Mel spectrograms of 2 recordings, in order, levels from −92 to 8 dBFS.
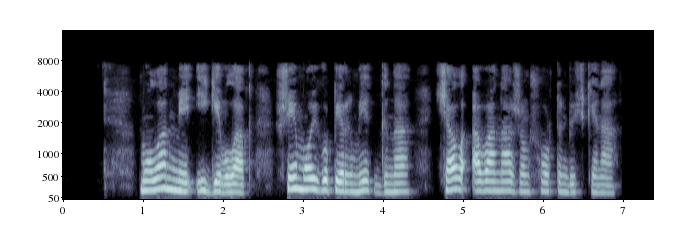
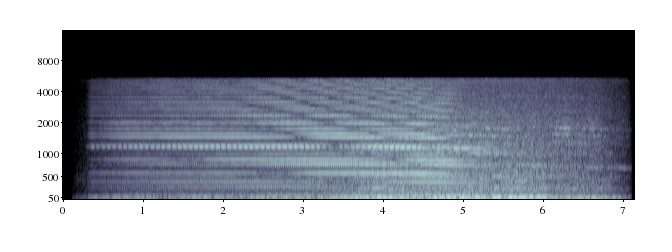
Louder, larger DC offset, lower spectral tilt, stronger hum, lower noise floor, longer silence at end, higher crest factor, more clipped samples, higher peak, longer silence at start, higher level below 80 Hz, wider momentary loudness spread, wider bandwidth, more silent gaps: first, -15 LUFS vs -19 LUFS; neither; about the same, -6 dB/octave vs -5 dB/octave; neither; first, -47 dBFS vs -42 dBFS; first, 0.5 s vs 0.15 s; about the same, 14 dB vs 16 dB; neither; about the same, -2 dBFS vs -2 dBFS; first, 0.95 s vs 0.35 s; second, -56 dBFS vs -24 dBFS; second, 12 LU vs 16 LU; first, 7.8 kHz vs 5.4 kHz; neither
